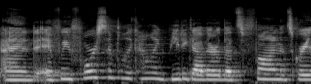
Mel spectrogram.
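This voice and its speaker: A woman with a Midwestern accent speaks in an animated tone with ordinary pitch variation. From US Midwest, Chicago area, Illinois. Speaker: reality TV reaction host. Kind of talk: casual live watch-along commentary. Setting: home streaming with pets. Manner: animated, filler-heavy.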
